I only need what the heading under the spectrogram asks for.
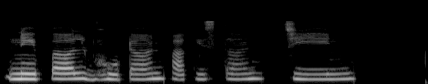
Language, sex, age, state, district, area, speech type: Bengali, female, 18-30, West Bengal, Dakshin Dinajpur, urban, spontaneous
